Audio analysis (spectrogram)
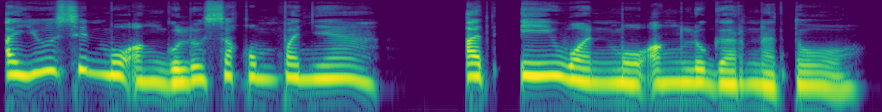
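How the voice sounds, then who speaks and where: A woman's voice: on the low side, expressive, normal speed, a little mellow, dry recording, clean studio sound, natural voice. A woman voicing a cold, threatening scorned fiancée in a story, commanding and taunting.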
